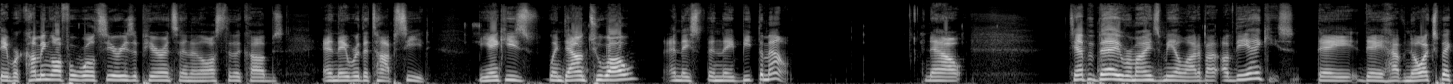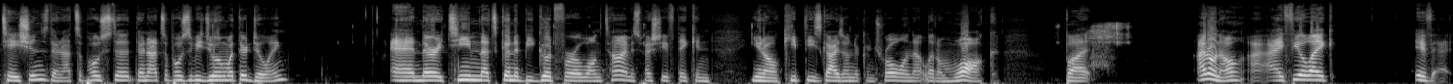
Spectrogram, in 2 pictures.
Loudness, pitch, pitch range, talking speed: -17 LUFS, 185 Hz, 175-200 Hz, 205 wpm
